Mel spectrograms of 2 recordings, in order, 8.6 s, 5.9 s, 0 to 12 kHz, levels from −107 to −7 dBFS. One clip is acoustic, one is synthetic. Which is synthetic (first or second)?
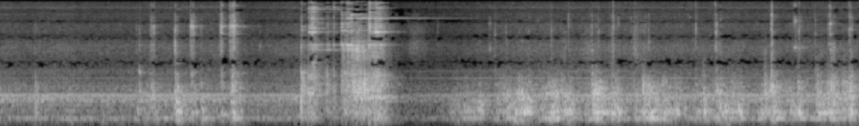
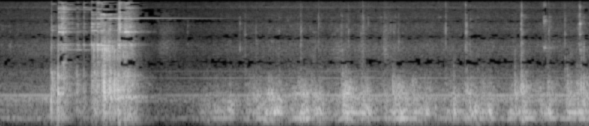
first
